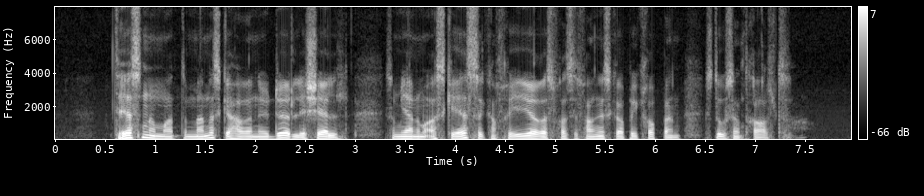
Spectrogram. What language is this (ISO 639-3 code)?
nor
